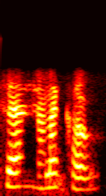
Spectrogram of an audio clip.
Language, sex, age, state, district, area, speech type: Tamil, female, 60+, Tamil Nadu, Chengalpattu, rural, conversation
